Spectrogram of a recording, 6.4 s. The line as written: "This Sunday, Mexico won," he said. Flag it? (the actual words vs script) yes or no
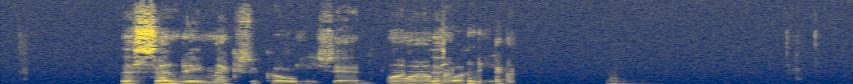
yes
